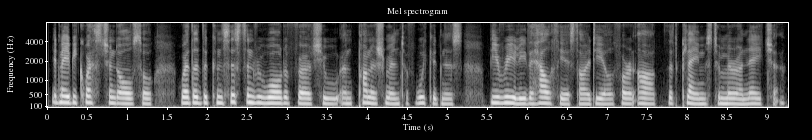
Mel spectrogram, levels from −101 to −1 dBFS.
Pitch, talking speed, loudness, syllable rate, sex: 190 Hz, 180 wpm, -19 LUFS, 5.6 syllables/s, female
